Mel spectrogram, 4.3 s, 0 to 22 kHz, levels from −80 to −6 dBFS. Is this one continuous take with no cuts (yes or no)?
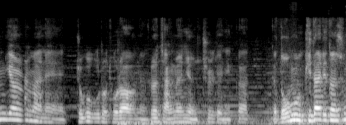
no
